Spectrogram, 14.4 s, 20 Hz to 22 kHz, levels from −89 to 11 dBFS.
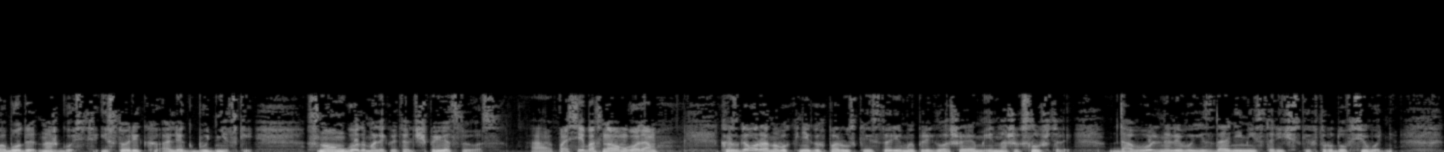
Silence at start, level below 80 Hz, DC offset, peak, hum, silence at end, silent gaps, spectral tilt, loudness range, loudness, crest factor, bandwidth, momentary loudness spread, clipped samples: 0 s; -44 dBFS; under 0.1%; -8 dBFS; none; 0.05 s; none; -6.5 dB/octave; 2 LU; -21 LUFS; 14 dB; 8.8 kHz; 16 LU; under 0.1%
